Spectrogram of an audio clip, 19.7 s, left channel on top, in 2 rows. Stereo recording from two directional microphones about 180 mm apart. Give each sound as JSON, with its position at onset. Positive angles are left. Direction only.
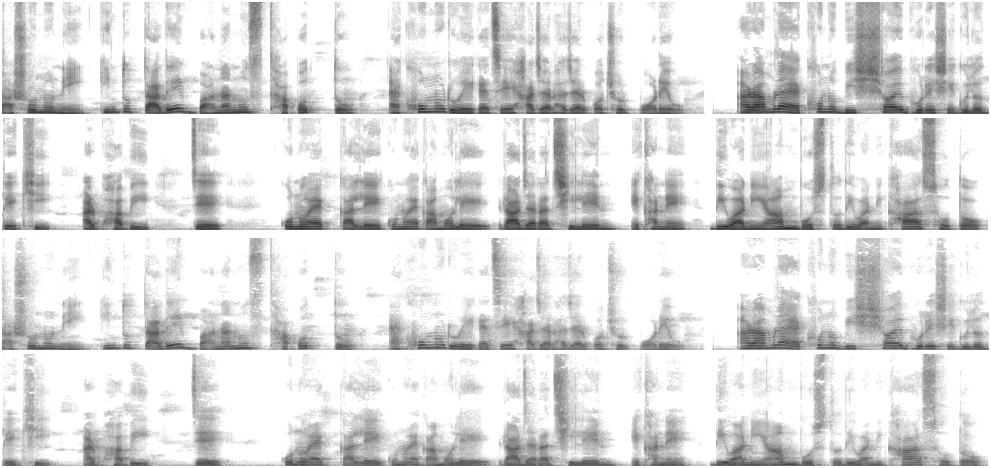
{"t": 0.0, "sound": "speech", "side_deg": 35}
